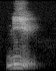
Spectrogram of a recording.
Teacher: The word yod describes a y sound. In the word new, Brits will tend to pronounce a y sound here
